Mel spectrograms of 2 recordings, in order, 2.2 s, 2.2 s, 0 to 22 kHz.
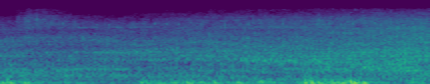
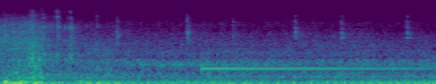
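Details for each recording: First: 2003 Oldsmobile Alero 2.2L Ecotec, after fixing cylinder 1 misfire by replacing the ignition coil assembly (plus plugs, boots, controller): low, steady idle with no stumble or shake; running smoothly. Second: 2003 Oldsmobile Alero, 2.2L Ecotec, at idle before repair after a sudden shimmy and power loss: lumpy, uneven thumps under a warning chime and the whole engine tremors by hand. Code shows a cylinder 1 misfire.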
